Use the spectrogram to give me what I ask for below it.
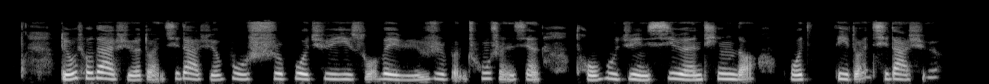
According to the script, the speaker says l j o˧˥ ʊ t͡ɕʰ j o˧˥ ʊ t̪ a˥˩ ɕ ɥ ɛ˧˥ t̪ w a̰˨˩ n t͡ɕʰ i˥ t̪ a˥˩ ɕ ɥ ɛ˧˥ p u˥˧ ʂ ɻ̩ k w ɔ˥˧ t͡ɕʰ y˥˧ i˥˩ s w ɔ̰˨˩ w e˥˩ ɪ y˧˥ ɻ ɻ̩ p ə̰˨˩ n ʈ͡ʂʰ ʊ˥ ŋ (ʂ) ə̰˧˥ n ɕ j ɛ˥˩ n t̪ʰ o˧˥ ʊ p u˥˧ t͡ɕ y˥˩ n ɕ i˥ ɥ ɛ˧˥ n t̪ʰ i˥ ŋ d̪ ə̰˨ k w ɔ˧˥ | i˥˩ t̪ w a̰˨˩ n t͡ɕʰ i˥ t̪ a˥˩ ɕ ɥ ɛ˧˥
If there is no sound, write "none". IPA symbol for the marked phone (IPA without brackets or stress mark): ʂ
